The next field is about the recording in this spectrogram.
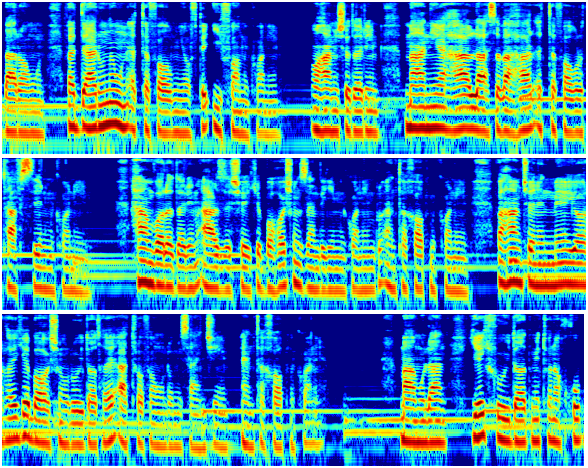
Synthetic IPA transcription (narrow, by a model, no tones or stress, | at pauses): bæɾɒːmun | væd̪æɾuːne̞une̞t̪ʰːe̞fɒːɣmijoft̪e̞ʔiːfɒːmiːkʰo̞niːmː | ɒːɦæmiːʃe̞d̪ɒːɾiːm | mæʔniːje̞ɦæɾlæhz̥e̞væɦæɾe̞t̪ʰːe̞fɒːɣɾot̪ʰæfsiːɾmiːkʰo̞niːm | hæmvɒːɾe̞d̪ɒːɾiːmæɾze̞ʃhɒjiːcʰe̞bɒːɦɒːʃunze̞nd̪e̞ɟiːmiːkʰo̞niːmɾoʔe̞nt̪ʰe̞xɒːb̥miːkʰo̞niːm | væɦæmt͡ʃʰe̞niːnme̞ʔjɒːɾɦɒːjiːcʰe̞bɒːhɒːʃunruːjd̪ɒːd̪hɒːjeʔæt̪ʰɾɒːfeunɾomiːsænd͡ʒiːme̞nt̪ʰe̞xɒːb̥miːkʰo̞niːm | mæʔmuːlæn | je̞cʰɾuːjd̪ɒːd̪mit̪ʰunexuːb̚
